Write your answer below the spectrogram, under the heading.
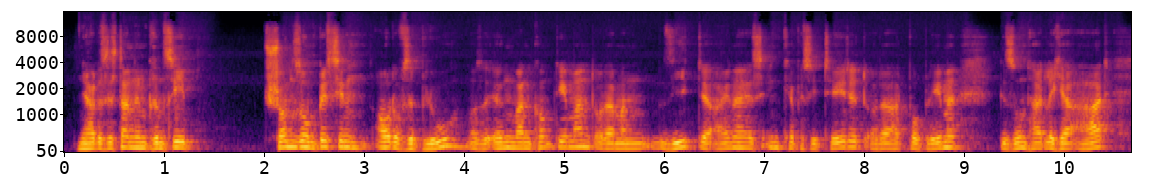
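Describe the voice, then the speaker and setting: A man's medium-pitched voice moves at a moderate pace with fairly even intonation. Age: 50s. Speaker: airline training captain. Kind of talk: expert interview. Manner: hesitant fillers (äh).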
